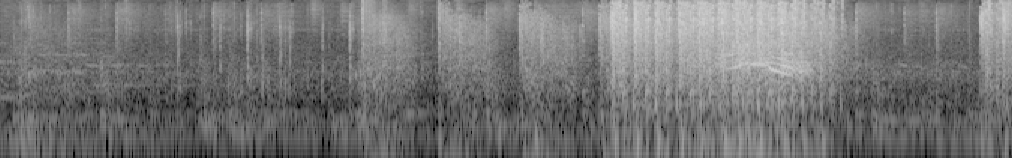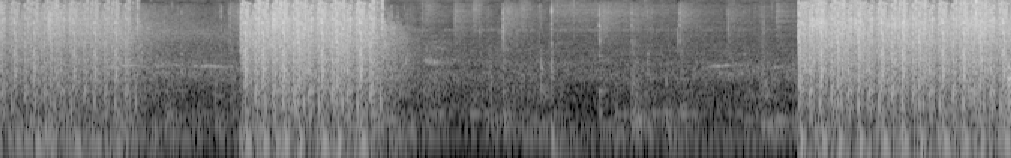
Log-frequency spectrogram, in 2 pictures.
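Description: Gunfire in the detective game Blues & Bullets: repeated bursts of rapid shots and thumps in several loud volleys, with quieter gaps between them.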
